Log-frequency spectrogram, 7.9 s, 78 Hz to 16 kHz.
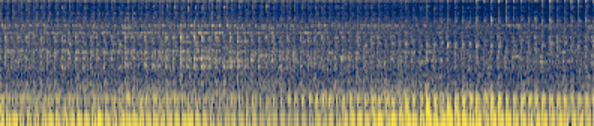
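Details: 2024 Xpro Knight DLX 250 single-cylinder engine running steady with a light, fairly regular tapping riding on the exhaust beat, about three or four a second; engine knock, source unconfirmed.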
